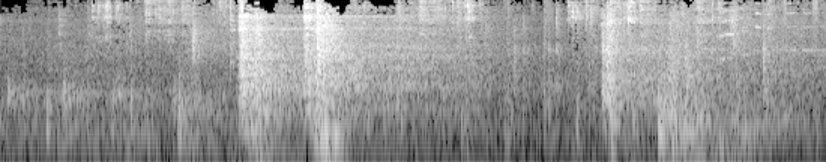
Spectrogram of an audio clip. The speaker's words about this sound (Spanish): El soldado abre una celda.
